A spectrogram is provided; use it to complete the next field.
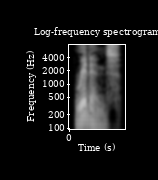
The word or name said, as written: riddance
